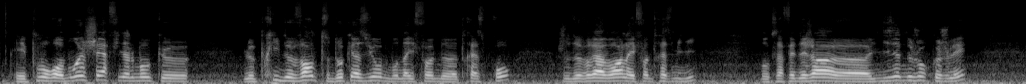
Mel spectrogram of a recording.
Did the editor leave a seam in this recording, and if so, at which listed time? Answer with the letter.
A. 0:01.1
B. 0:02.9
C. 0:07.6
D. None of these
C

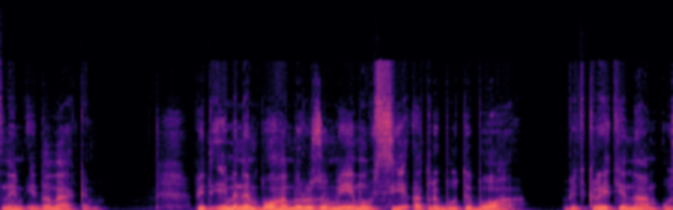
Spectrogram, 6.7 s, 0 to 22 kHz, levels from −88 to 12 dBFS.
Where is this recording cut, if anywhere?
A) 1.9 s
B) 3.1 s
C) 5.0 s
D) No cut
A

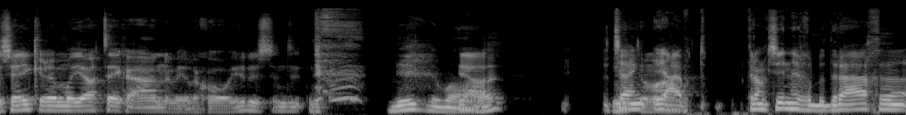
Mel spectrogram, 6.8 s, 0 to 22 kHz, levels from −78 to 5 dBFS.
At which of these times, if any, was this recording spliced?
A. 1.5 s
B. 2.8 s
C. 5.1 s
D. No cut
B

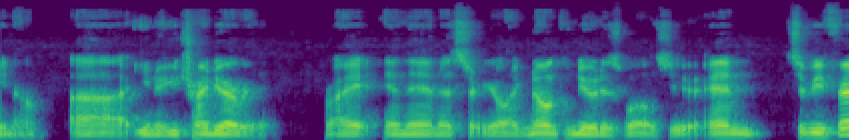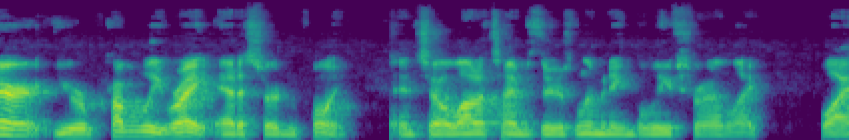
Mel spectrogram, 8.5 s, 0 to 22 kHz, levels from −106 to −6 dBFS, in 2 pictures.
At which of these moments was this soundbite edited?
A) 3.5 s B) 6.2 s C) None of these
B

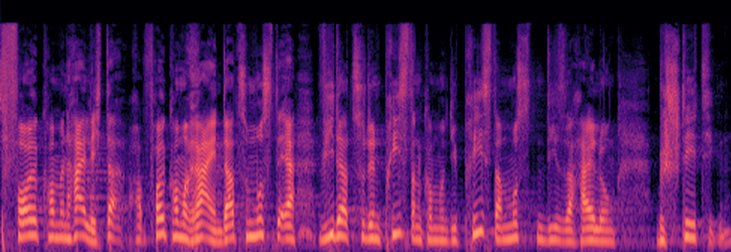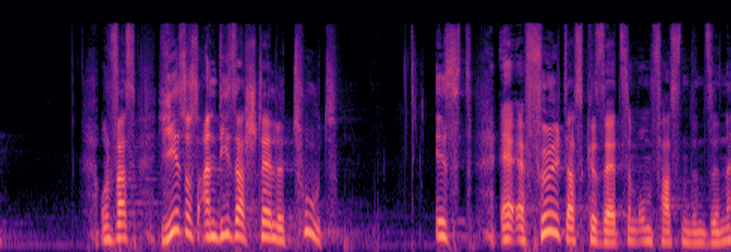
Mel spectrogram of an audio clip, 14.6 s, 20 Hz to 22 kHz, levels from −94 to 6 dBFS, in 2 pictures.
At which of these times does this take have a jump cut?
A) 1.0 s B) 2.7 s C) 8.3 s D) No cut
D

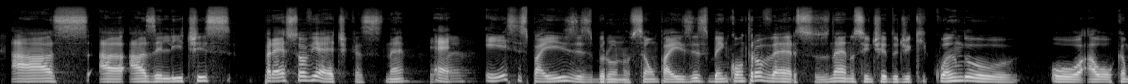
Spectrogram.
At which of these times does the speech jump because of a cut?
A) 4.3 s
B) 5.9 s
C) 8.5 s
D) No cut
A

